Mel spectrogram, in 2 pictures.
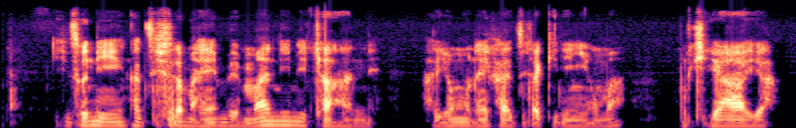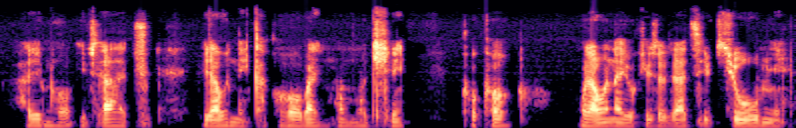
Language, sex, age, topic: Rundi, male, 18-24, agriculture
